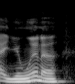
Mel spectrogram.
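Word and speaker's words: Uinta: anybody say that town that City but yeah you win a it's just it's little things like that I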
